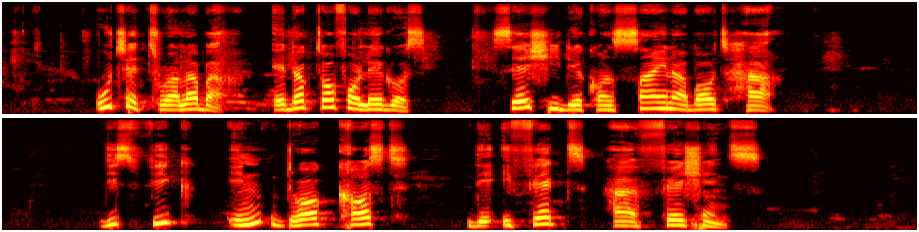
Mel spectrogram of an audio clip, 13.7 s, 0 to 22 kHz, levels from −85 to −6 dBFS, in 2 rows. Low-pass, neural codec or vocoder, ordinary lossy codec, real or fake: none; none; none; real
